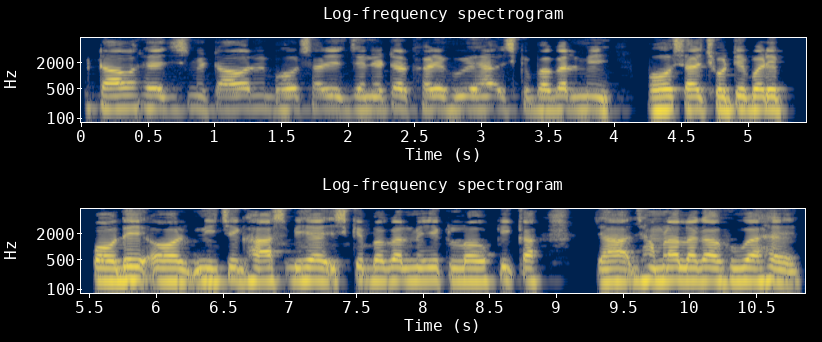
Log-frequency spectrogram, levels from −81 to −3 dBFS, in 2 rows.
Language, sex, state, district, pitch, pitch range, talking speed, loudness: Hindi, male, Bihar, East Champaran, 160 Hz, 155-165 Hz, 195 wpm, -16 LUFS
